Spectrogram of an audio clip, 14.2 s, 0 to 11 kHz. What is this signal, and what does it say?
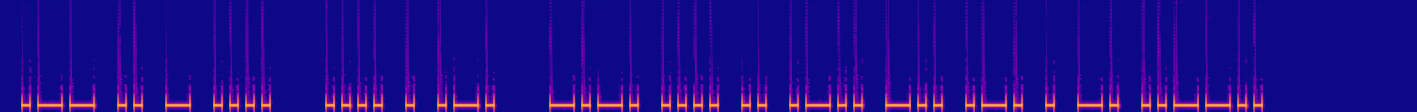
Morse code, heard as a keyed tone, about 15 wpm, 700 Hz. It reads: WITH HER CHILDREN?
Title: Sentences from Top 1500 Words 15wpm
